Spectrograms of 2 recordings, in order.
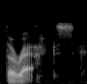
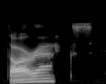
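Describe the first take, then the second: First: "Thorax" as thuh-RAX, second syllable stressed. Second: "Thorax" as THOR-ax, first syllable stressed. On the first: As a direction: reduce "Thor" and lean on "ax" in "Thorax". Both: Shown as a demonstration. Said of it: "the emphasis is on the second syllable".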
